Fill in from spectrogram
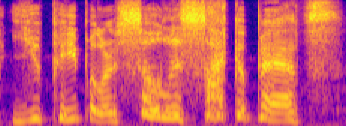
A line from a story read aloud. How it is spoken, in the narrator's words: Mark shouted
